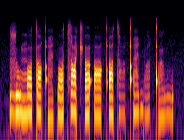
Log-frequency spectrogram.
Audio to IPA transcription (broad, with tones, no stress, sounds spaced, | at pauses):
z u˧˩ m ɔ˦˥ t ɒ˥˩ qʼ i̤˩˧ p ɔ˧˩ t͡s ɑ˥˩ t͡ʃʼ ʌ˧ ʔ ɑ˧˩ qʼ ɒ˦˥ t ɑ̤˦˥ qʼ i̤˦˥ b ɔ̤˧˥˧ qʼ ṳ˧˥˧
